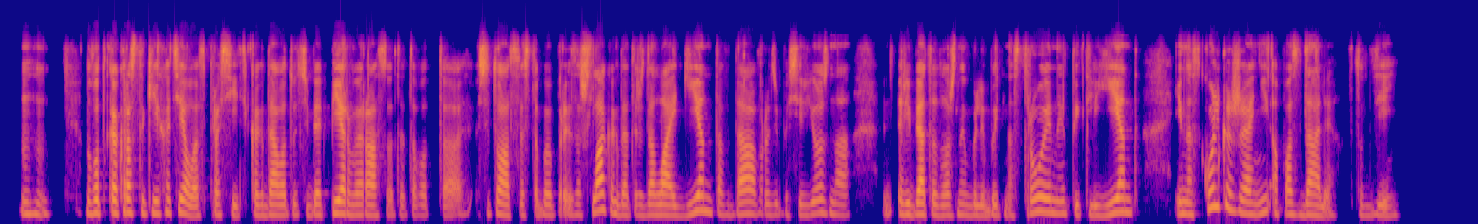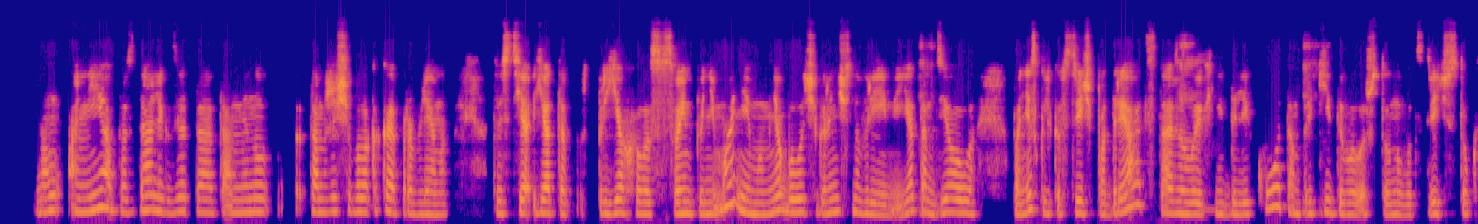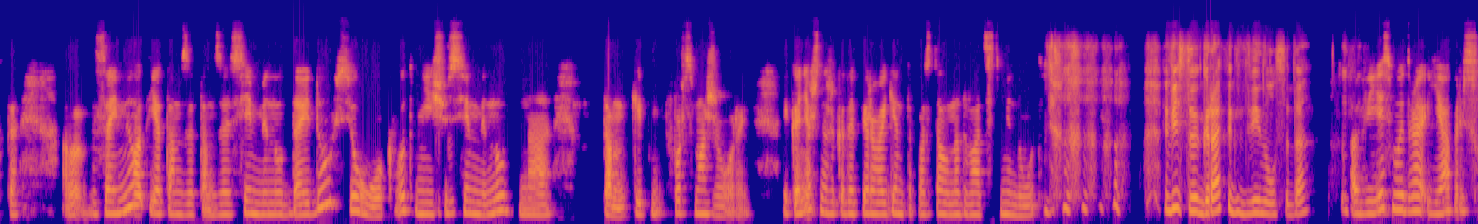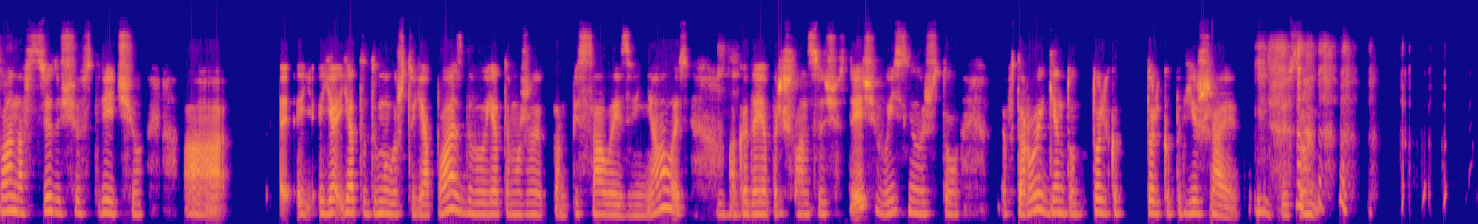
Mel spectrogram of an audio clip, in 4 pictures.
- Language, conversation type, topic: Russian, podcast, Когда вы впервые почувствовали культурную разницу?
- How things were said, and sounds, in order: chuckle; chuckle; laugh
